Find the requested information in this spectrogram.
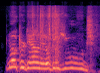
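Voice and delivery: high, slow mock Trump voice; a rough stab at Trump; failed Trump impersonation, drawn out slowly; Trump impression. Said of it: "I have not mastered a Trump impersonation".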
